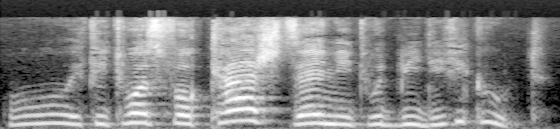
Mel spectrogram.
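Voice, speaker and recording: Woman playing a high-voiced shop assistant. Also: normal speed, close to an everyday voice. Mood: polite, helpful. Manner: polite, helpful. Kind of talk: British radio drama acting.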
